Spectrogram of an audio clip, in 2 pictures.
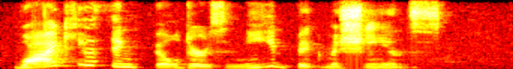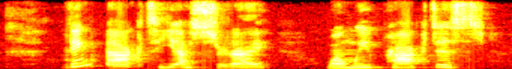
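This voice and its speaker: A woman's voice: on the high side, fairly bright tone, slightly rough. A woman teaching young children, giving instructions and guiding questions in a read-aloud lesson. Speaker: elementary school teacher.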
